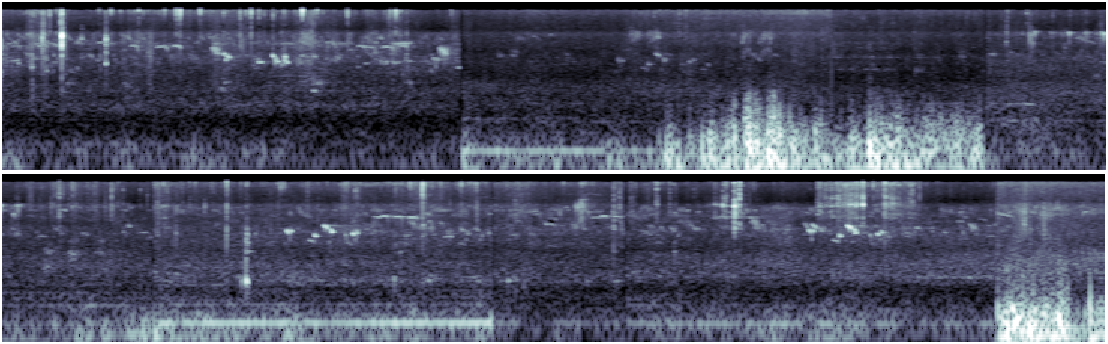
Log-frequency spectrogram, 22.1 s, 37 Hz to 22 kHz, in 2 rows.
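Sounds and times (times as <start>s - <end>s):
campfire crackling: 0.0s - 6.1s, 9.9s - 21.1s
small birds chirping: 0.0s - 22.0s.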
